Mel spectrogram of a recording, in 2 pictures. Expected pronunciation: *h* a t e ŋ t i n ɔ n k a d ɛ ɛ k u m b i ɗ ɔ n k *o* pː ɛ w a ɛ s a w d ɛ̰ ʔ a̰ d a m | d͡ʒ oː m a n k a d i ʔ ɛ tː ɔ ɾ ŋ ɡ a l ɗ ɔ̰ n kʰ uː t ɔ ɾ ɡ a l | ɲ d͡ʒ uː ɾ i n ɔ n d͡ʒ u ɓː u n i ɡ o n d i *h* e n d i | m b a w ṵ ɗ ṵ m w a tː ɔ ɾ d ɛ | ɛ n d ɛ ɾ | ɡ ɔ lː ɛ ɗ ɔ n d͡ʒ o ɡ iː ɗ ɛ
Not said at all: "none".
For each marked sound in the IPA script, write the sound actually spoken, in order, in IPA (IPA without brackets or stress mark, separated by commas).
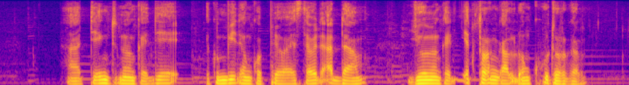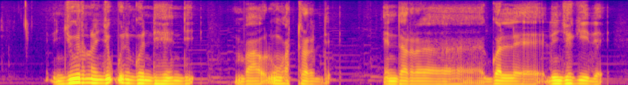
h, ɔ, h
